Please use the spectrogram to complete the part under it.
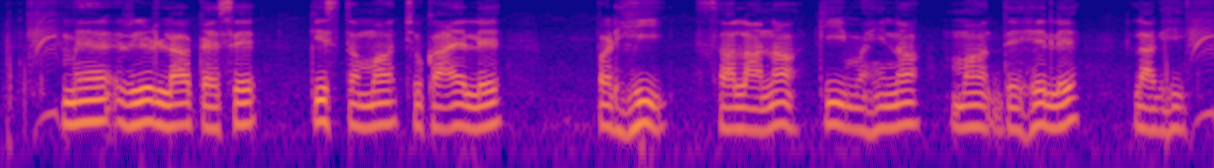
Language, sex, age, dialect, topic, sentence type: Chhattisgarhi, male, 25-30, Eastern, banking, question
